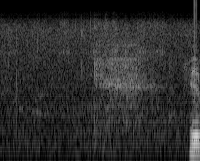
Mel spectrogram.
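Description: A pause in the lecture narration with low background hiss and a soft breath drawn in through the nose about a second in. Speech starts again just before the end.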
